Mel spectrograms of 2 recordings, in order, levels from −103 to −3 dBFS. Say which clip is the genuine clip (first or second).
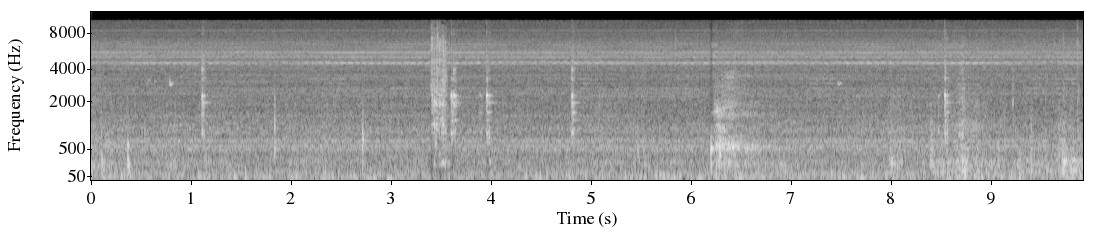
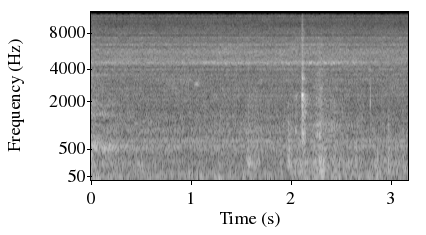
first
